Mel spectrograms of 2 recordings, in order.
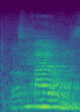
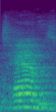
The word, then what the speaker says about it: Thames: so long ago that that is the reason that the River Thames is pronounced times instead of things because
